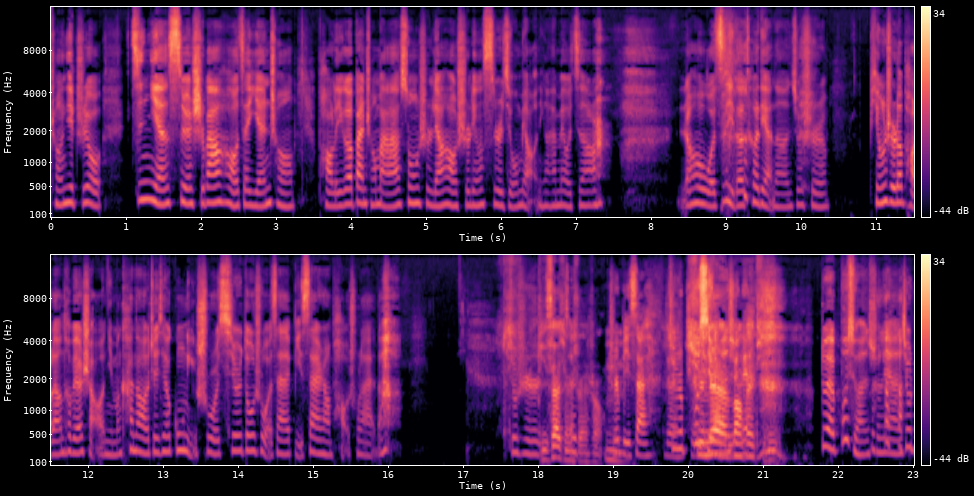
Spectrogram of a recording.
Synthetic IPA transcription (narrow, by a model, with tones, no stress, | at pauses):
ʈ͡ʂʰɤ˧˥ŋt͡ɕi˥˩ʈ͡ʂɻ̩˧˥jo˨˩ʊ | t͡ɕi˥nnjɛ˧˥nsɹ̩˥˧ɥɛ˥˩ʂɻ̩˧˥pa˥xɑ˥˧ʊt͡sa˥˩ɪjɛ˧˥nʈ͡ʂʰɤ˧˥ŋpʰɑ˨˩ʊlə˦i˧˥ɡə˧pa˥˩nʈ͡ʂʰɤ˧˥ŋma˨˩la˥sʊ˥ŋʂɻ̩˥˩ljɑ˧˥ŋxɑ˥˩ʊʂɻ̩˧˥li˧˥ŋsɹ̩˥˧ʂɻ̩˥˩t͡ɕjo˧˥ʊmjɑ̰˨˩˦ʊni˨˩kʰa˥˩nxa˥me˧˥ɪjo˨˩ʊt͡ɕi˥nə˞˥˧˩ | ɻa˧˥nxo˥˩ʊwɔ˨˩t͡sɹ̩˥˩t͡ɕi˨˩d̪ə˦t̪ʰɤ˥˩t̪jɛ˨˩nə˦t͡ɕjo˥˧ʊʂɻ̩˥˩ | pʰi˧˥ŋʂ̬ɻ̩˧˥ɾə˧pʰɑ˨˩ʊljɑ˥˧ŋt̪ʰɤ˥˩pjɛ˧˥ʂɑ̰˨˩˦ʊni˨˩mə˦nkʰa˥˧nt̪ɑ˥˩ʊlə˩ʈ͡ʂɤ˥˩ɕ̬jɛ˥kʊ˥ŋli˨˩ʂu˥˩t͡ɕʰi̥˧˥ʂɻ̩˧˥t̪o˥ʊʂɻ̩˥˩wɔ̰˨˩t͡sa˥˩ɪpi˨˩sa˥˧ɪʂɑ˥˩ŋpʰɑ˨˩ʊʈ͡ʂʰu˥la˧˥ɪd̪ə˧ | t͡ɕjo˥˧ʊʂɻ̩˥˧pi˨˩sa˥˩ɪɕi˧˥ɕɥɛ˧˥nʂo̰˥˩ʊʈ͡ʂɻ̩˧˥pi˨˩sa˥˩ɪt͡ɕo˥˧ʊʂɻ̩˥˧pu˥˩˥n˨ljɛ˥nla˥˧fe˥˩t̪ʰi˨˥˩t̪we˥˩ɪpu˥˩ɕi˨˩xwa˥nwi˥nljɛ˥˩nt͡ɕo˥˧ʊ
